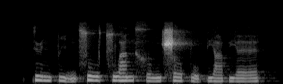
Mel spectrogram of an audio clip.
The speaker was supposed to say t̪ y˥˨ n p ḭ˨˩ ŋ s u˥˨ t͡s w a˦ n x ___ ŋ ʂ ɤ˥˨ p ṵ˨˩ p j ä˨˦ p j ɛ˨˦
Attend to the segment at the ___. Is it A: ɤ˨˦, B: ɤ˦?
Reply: A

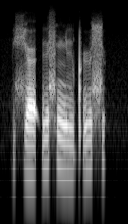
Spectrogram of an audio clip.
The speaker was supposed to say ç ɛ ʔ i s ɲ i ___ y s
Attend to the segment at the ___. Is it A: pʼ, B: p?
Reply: A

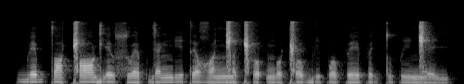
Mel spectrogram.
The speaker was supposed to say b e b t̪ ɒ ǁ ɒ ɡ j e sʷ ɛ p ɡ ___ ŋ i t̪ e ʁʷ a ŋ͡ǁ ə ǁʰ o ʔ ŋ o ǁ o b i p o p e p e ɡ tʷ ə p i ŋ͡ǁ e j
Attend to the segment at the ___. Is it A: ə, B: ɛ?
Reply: B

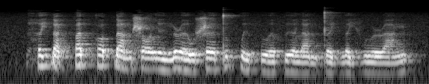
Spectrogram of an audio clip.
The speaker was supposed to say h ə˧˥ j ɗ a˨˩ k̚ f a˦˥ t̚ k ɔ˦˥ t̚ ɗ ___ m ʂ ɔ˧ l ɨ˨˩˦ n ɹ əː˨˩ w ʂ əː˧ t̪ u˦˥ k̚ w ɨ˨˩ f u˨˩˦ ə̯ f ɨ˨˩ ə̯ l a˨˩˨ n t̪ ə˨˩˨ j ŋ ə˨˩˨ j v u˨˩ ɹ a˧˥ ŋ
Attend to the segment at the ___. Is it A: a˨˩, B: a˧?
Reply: B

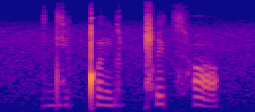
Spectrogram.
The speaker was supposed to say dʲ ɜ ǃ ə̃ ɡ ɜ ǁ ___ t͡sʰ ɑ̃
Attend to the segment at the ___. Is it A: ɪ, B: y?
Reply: A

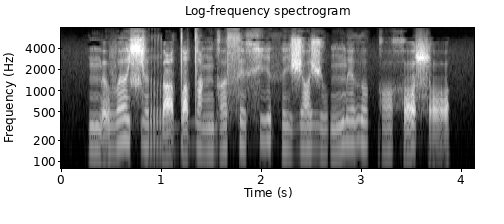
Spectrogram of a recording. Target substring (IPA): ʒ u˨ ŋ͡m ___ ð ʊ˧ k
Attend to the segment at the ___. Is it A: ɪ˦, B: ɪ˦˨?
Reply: A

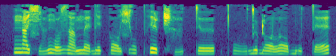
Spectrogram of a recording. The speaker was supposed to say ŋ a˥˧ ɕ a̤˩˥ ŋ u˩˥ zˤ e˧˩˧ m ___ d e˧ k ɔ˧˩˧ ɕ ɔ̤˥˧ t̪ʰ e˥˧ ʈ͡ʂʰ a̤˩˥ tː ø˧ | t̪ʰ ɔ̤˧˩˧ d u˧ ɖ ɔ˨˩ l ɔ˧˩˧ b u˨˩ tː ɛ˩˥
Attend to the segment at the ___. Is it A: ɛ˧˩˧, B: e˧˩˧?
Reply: A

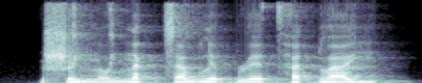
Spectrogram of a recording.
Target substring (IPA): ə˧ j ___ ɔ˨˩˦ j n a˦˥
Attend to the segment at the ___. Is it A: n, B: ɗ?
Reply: A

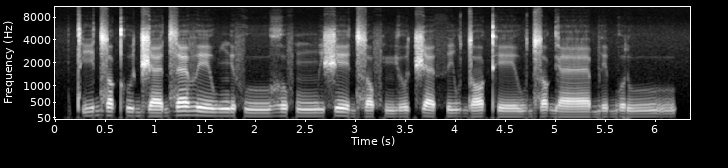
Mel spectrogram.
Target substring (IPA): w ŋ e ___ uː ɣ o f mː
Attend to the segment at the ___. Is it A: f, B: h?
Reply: A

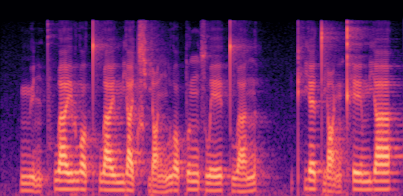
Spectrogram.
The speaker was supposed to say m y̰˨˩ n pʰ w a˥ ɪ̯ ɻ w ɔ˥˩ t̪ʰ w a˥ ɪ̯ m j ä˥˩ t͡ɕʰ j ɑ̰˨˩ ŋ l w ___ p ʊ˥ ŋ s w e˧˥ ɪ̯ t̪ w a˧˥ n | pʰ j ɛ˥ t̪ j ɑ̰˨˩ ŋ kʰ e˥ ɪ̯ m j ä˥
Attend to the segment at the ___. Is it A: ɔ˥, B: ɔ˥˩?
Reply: B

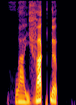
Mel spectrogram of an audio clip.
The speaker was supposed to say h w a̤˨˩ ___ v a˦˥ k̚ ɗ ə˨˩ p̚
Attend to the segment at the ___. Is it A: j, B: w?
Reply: A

